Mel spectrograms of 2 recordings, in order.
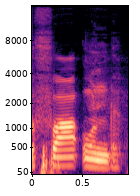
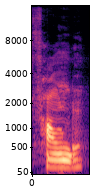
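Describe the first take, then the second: First: "फाउंड" split as फा... उंड; syllable-by-syllable demo. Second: Said in the usual way. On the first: Shown as a demonstration. Teacher sounding out the word for students, "फाउंड" split in two. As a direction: separate the two sounds of "फाउंड", low in pitch. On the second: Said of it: "इसको पढ़ते हैं फाउंड".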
